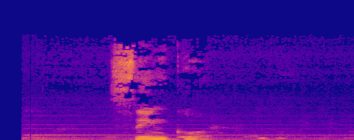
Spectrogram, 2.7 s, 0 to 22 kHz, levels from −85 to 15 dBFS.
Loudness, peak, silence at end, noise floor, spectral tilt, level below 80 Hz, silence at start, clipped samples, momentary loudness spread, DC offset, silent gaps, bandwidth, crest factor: -15 LUFS; 0 dBFS; 0.5 s; -46 dBFS; -4 dB/octave; -56 dBFS; 0.15 s; under 0.1%; 24 LU; under 0.1%; none; 16 kHz; 20 dB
